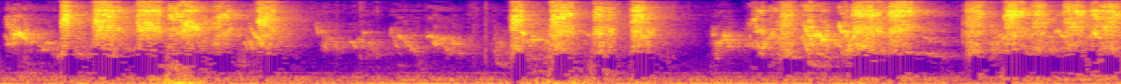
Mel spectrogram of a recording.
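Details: Budgerigars singing and playing, pouring out loud rapid high chirps and buzzy chatter in three long bursts separated by quieter moments of softer twittering.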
